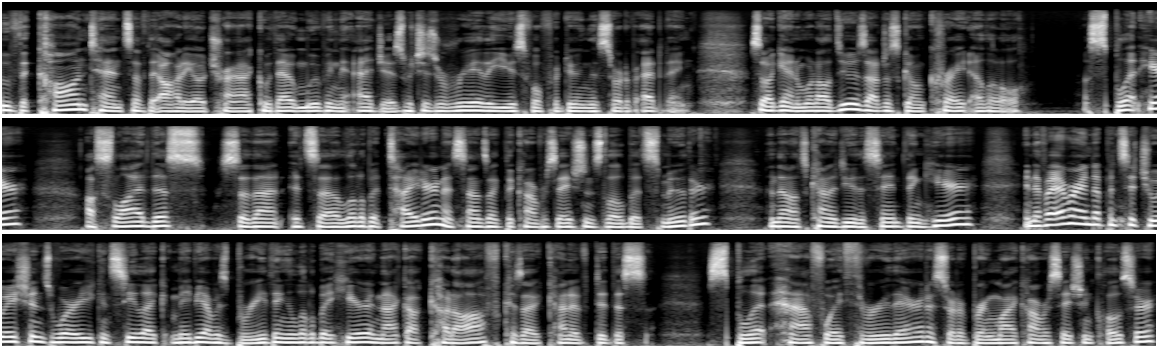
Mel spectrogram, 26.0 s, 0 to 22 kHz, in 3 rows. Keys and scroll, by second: 3.7 super+z, 4.1 super+z, 4.7 super+z, 5.6 super+z, 6.1 super+z, 7.9 alt+b, 12.3 space, 14.9 space, 15.2 alt+b, 22.8 super+z, 23.5 super+z, 25.3 alt+b.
